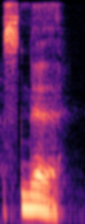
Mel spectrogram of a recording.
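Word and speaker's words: Snö: Sne. S N O with two pricks. Okay. Snow.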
